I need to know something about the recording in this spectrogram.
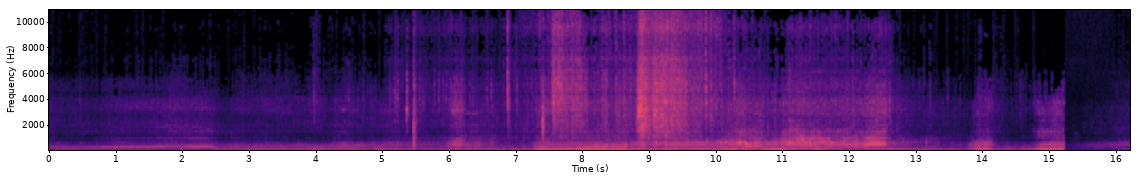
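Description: A rally car's engine roars loudly as it races past.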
